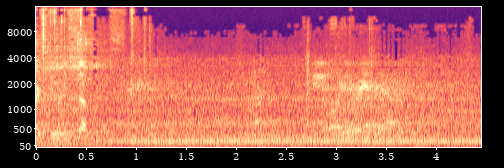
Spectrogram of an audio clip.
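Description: Faint voices over a steady low hum.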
